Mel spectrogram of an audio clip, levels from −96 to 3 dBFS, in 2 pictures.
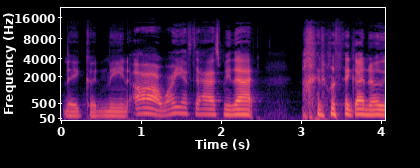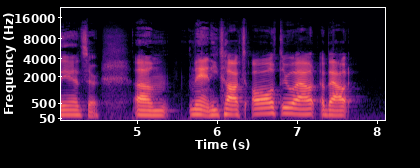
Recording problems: none

